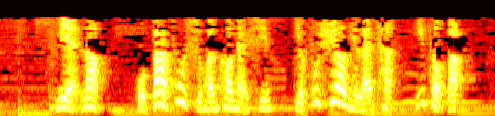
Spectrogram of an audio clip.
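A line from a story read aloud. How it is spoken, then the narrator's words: Angry rebuke. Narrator (Chinese): 我把脸一沉，怒斥道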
